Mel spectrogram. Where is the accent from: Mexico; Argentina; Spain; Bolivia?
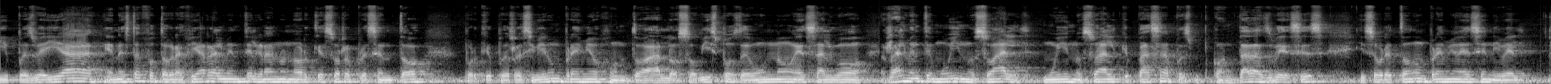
Mexico; Obviamente, como buen mexicano, me encantan los tacos.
